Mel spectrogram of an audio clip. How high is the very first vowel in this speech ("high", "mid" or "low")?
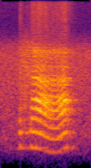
low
